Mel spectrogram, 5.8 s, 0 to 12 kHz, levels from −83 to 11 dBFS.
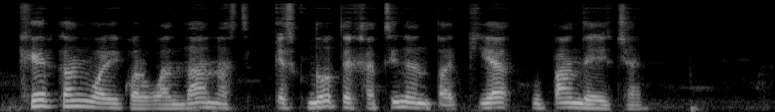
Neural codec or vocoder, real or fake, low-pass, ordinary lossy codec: codec, 32 kHz, 1.9 kbps, SNAC; fake; 10.8 kHz; AAC, 48 kbps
